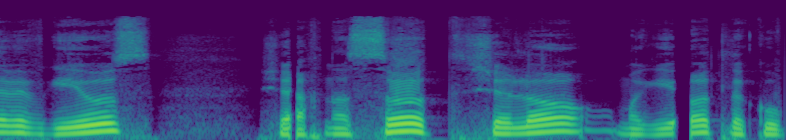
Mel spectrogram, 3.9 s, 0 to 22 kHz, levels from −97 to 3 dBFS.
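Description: A speech clip with two brief holes from AAC frame loss with muting, at 1.46 to 1.50 s (about 40 ms) and 3.38 to 3.47 s (about 90 ms). Overlapping windows fade each gap softly, unlike a hard dropout's click, over light, likely low-delay AAC coding.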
